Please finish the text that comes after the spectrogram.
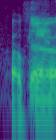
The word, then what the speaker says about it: trochanter: Trochanter. So, trochanter, yeah. But it's trochanter. It's the way it's spelled, yeah.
